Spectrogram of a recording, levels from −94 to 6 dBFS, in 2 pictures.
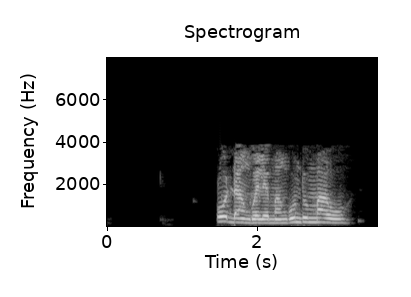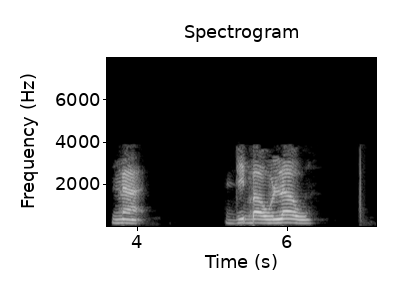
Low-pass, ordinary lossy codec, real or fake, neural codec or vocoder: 7.2 kHz; AAC, 16 kbps; real; none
